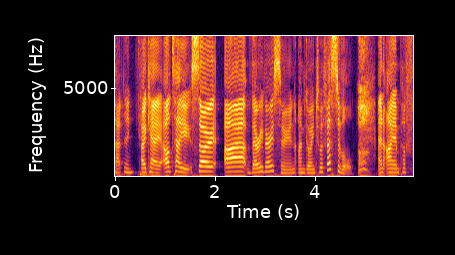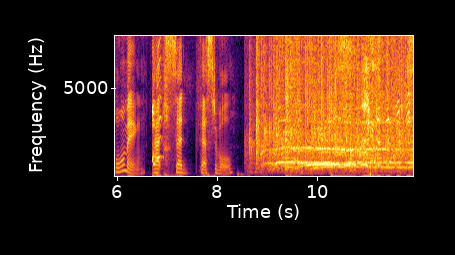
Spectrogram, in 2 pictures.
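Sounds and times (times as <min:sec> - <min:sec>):
speech: 0:00.0 - 0:08.8
applause sound effect: 0:08.6 - 0:11.9.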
